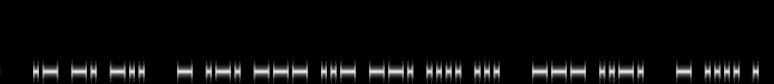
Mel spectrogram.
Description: Morse code, heard as a keyed tone, about 25 wpm, 600 Hz. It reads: AND TROUGHS OF THE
